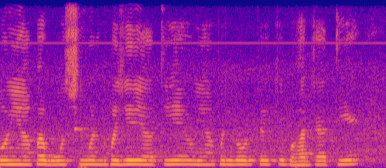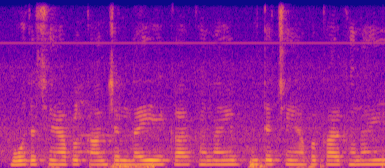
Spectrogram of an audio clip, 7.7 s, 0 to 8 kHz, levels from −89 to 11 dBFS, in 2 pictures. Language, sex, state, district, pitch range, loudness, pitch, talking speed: Hindi, female, Haryana, Charkhi Dadri, 190-195 Hz, -16 LUFS, 195 Hz, 250 wpm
